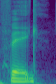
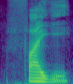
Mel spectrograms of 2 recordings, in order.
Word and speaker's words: Feige: One of my favorite stories ever, which I have bugged at Kev Feige. endlessly about over the years. His name is not Fig. His name is Feige. Kev Feige.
